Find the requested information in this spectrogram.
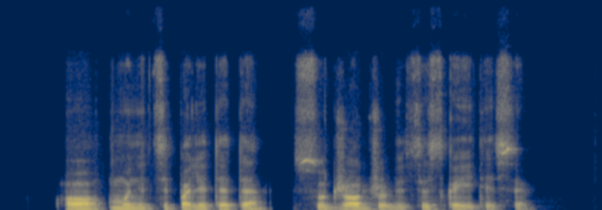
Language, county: Lithuanian, Vilnius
